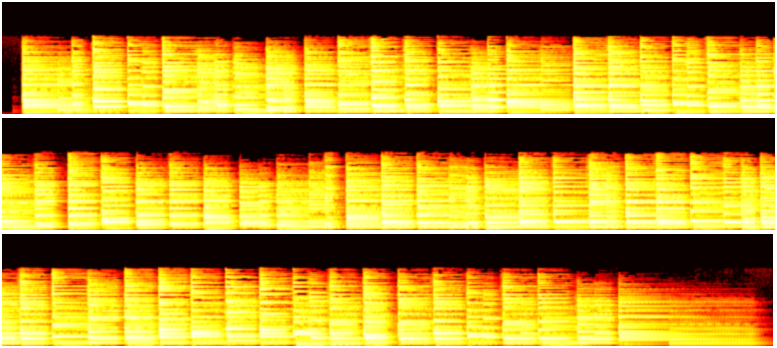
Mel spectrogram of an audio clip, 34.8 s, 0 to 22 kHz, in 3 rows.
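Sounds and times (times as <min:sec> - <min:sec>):
piano church music backing: 0:00.3 - 0:34.7.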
